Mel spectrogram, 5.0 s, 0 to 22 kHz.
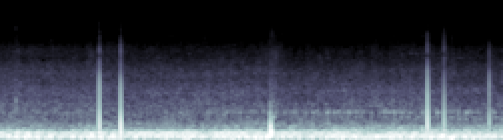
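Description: Engine of a widebody Nissan S15 Silvia running with a steady low rumble as the car rolls slowly at low revs, with a few sharp ticks scattered over it.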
